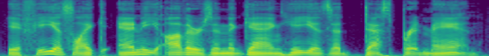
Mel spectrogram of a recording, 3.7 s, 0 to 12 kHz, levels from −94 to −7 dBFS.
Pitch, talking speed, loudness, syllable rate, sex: 100 Hz, 230 wpm, -19 LUFS, 5.5 syllables/s, male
